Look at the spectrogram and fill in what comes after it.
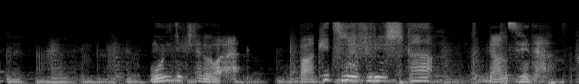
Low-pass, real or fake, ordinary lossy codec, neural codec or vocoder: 7.2 kHz; fake; none; codec, 16 kHz in and 24 kHz out, 0.6 kbps, FireRedTTS-2 codec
